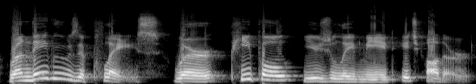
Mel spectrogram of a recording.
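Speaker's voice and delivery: usual speaking voice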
